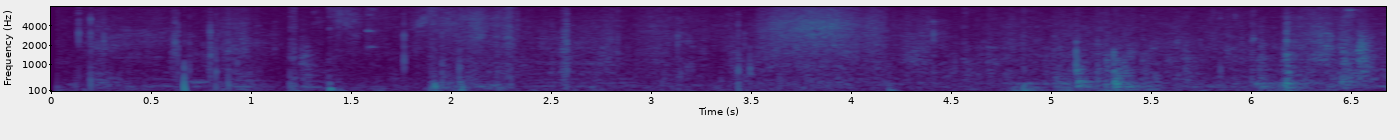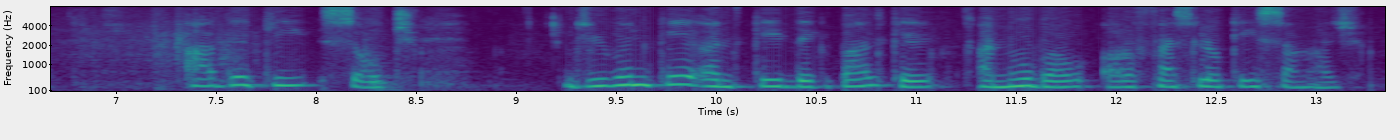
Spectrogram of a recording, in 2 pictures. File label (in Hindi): flyer hindi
